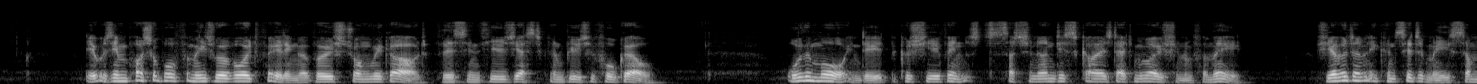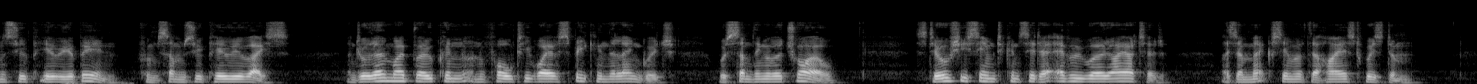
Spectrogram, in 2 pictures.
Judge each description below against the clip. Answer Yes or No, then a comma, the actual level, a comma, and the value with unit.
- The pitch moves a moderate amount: Yes, average, 3.7 semitones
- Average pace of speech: Yes, average, 150 wpm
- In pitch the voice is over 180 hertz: No, low, 130 Hz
